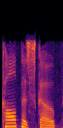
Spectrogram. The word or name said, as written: colposcope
